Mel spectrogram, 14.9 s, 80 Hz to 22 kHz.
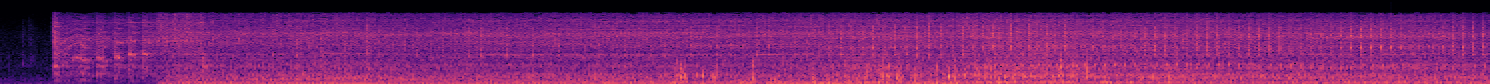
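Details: Jeep XJ 4.0L HO inline-six starting and settling to 1500 rpm fast idle: steady fairly loud knock; flexplate bolts already tightened, oil pan gasket lacked metal inserts; piston slap suspected, cause not confirmed.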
